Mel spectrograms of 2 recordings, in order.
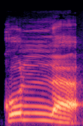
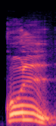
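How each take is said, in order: First: The word ends with a short vowel after 'l'. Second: The word ends on the 'l' with no vowel. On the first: This is the form as written, read without stopping. "ये लफ्ज लिखा है कुल्ला" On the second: This is how it is read when stopping on it. "जब इस लफ्ज को वक्फ में पढ़ेंगे तो लाम के ऊपर जो जबर है इस जबर को नहीं पढ़ेंगे"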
